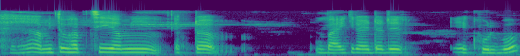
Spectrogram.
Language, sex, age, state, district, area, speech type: Bengali, female, 30-45, West Bengal, Dakshin Dinajpur, urban, spontaneous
